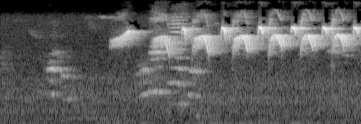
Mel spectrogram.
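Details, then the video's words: Wambi mini ledekan (teasing) song, a varied training song for birds of the same kind: a few soft notes, then rapid rising-and-falling high chirps repeated about three times a second. "Ledekan Wambi mini Full Gacor Banyak Vareasi"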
